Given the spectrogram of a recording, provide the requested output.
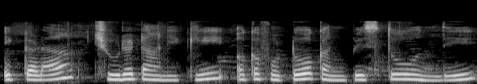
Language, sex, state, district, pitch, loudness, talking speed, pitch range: Telugu, female, Andhra Pradesh, Sri Satya Sai, 230 Hz, -15 LUFS, 75 wpm, 215-245 Hz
